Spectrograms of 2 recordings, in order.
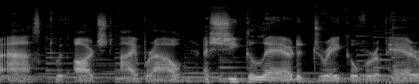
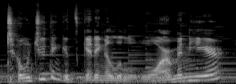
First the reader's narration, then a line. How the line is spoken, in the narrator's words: Drake sputtered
